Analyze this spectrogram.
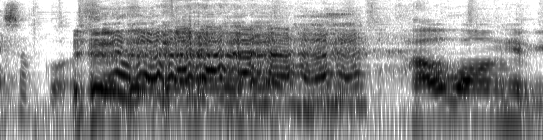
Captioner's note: laughing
